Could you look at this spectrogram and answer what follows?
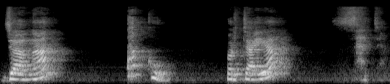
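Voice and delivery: slow, gentle comfort; calm the frightened father; lightly reassuring voice; reassuring Jesus. Acted. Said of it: "berkata kepada kepala rumah ibadat".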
